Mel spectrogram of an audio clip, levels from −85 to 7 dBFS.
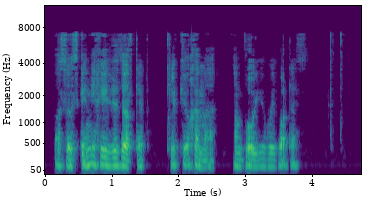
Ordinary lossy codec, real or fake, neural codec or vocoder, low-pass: AAC, 32 kbps; real; none; 7.2 kHz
